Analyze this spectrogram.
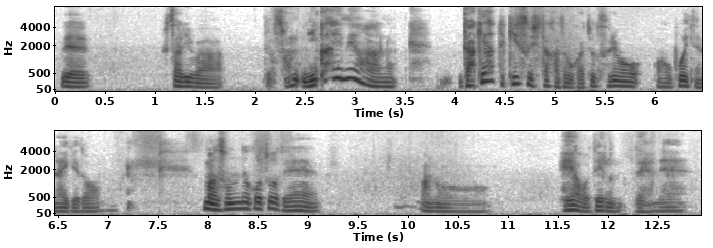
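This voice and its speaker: A middle-aged man hosts a monologue show and tells a personal story in a relaxed, conversational way. His pitch rises and falls constantly, and he often drops to a quiet murmur. He talks with the easy rhythm of someone chatting to listeners. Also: moderate pace, pauses often. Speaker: author and monologue host.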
